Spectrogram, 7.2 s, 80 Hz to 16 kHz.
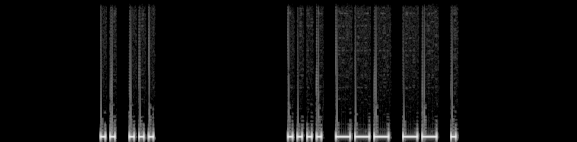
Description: Morse code, heard as a keyed tone, about 21 wpm, 700 Hz. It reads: IS HOME
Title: Common QSO Phrases - 4x Word-Spacing - 20wpm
